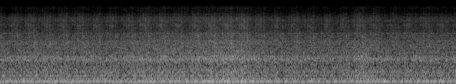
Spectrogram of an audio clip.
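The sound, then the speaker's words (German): A van engine runs with a steady, continuous rumble on a dark dirt track, holding an even level throughout with no clear change in pitch. “Dalton und der Kastenwagen holperte über eine stockfinstere Staubpiste zur Quecksilbermine. Bruce parkte das Fahrzeug auf dem verwaisten Besucherparkplatz.”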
